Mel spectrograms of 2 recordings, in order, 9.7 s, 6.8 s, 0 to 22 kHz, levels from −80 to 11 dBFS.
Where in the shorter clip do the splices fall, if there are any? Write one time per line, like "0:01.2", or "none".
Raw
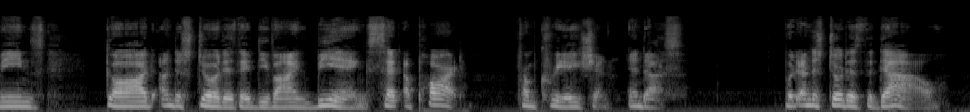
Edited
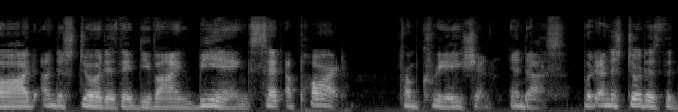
0:05.8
